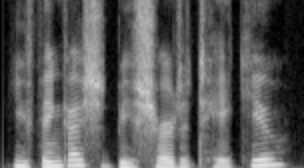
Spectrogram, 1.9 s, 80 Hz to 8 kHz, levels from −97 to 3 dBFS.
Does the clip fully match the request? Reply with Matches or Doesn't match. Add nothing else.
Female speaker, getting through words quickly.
Matches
